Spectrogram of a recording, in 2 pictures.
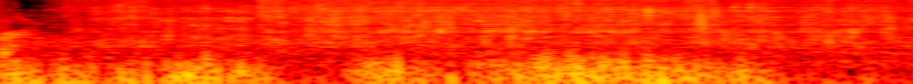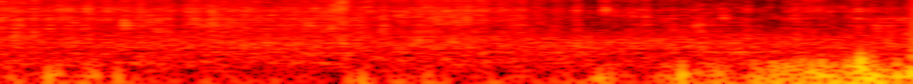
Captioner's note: water splashing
